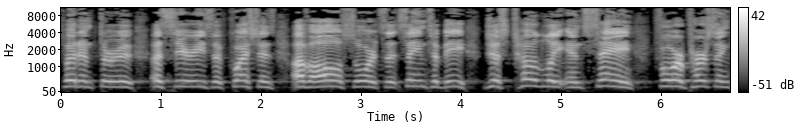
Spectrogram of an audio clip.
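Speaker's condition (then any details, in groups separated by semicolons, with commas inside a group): No condition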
